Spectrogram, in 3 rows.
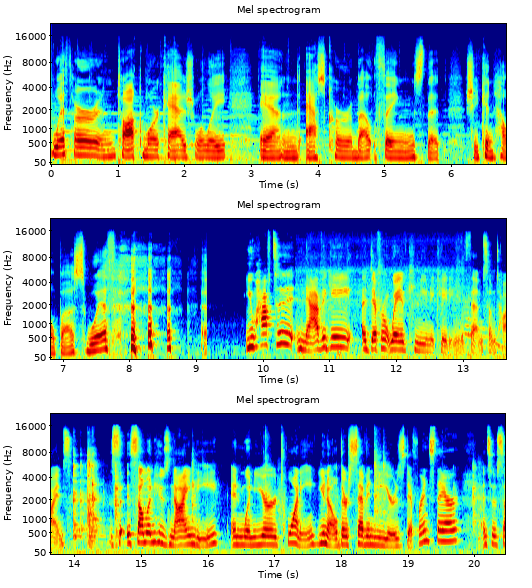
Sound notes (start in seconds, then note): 7.7 laughter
